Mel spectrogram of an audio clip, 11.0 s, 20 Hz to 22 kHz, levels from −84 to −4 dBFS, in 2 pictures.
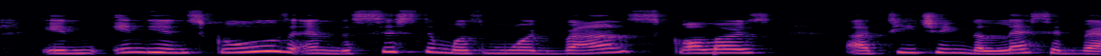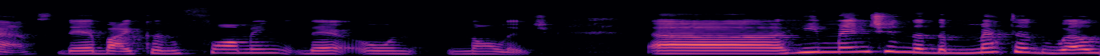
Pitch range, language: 210-285 Hz, English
